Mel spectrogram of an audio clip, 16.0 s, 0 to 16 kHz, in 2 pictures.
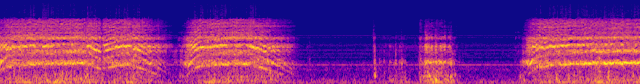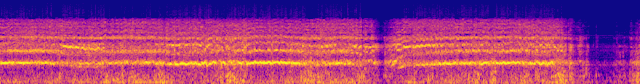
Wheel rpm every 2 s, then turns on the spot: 70, 70, 10, 120, 220, 220, 150, 140.
4-6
